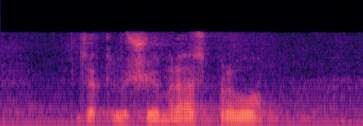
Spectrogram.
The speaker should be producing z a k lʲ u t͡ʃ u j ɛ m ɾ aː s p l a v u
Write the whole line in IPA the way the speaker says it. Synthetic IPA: z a k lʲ u t͡ʃ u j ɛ m ɾ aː s p ɾ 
